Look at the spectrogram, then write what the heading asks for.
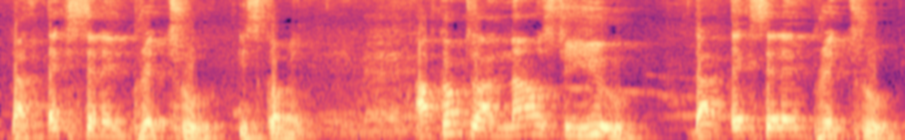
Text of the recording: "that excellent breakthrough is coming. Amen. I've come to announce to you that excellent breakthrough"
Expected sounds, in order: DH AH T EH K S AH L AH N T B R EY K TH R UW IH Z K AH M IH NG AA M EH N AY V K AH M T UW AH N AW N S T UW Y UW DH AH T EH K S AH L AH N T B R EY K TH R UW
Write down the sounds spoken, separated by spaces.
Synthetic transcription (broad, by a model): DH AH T EH K S AH L AH N T B R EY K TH R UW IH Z K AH M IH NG AA IH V K AH M T UW AH N AW N S T UW Y UW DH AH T EH K S AH L AH N T B R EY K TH R UW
